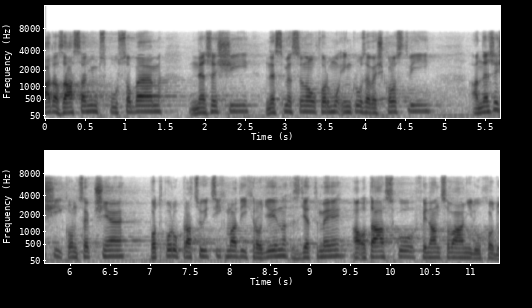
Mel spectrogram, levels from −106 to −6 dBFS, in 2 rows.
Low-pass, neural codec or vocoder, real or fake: 7.2 kHz; none; real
